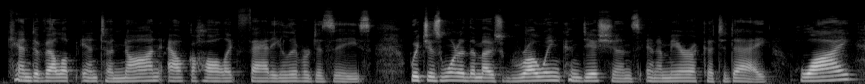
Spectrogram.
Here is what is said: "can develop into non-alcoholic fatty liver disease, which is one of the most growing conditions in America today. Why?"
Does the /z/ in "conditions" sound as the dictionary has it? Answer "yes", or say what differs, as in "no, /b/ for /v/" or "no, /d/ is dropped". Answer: yes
